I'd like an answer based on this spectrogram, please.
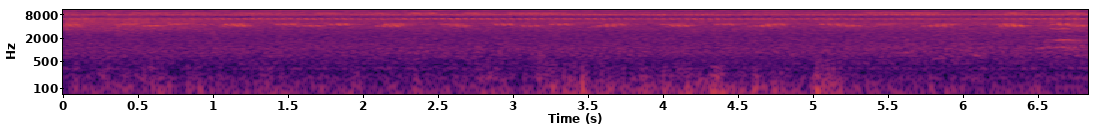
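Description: A cricket chirping steadily, about two short high chirps a second, over a low, uneven rumble of wind on the microphone.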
